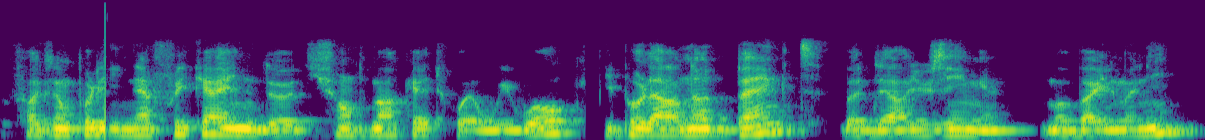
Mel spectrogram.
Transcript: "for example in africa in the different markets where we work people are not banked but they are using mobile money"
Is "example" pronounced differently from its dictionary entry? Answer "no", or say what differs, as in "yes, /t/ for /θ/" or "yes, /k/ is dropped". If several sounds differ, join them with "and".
yes, /m/ is dropped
